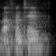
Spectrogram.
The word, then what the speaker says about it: LaFontaine: LaFontaine.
